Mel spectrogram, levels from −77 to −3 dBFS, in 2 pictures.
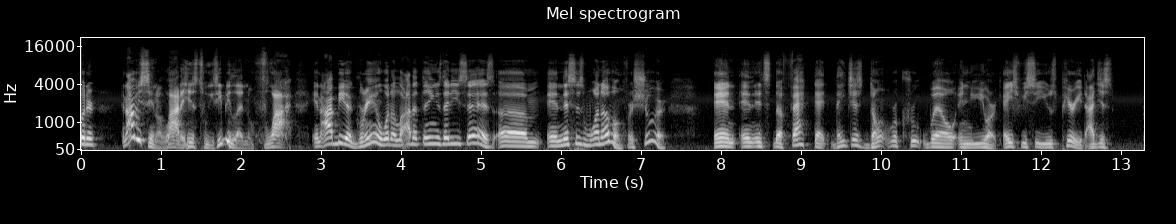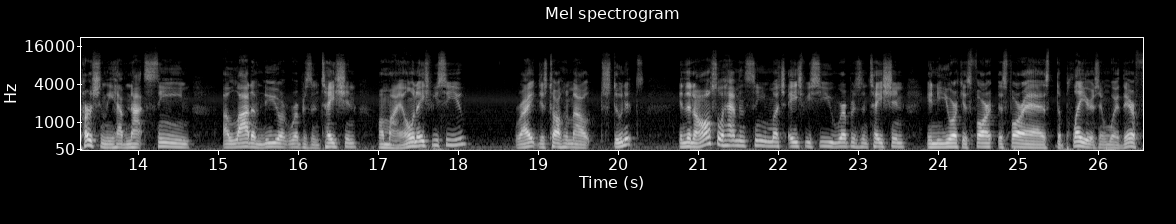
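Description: From start to finish, a mains buzz sits under the speech, roughly 35 dB below it. Sharp switching spikes at twice the 50 Hz mains rate put harmonics well into the kilohertz range, so it sounds like a steady raspy buzz rather than a clean hum.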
